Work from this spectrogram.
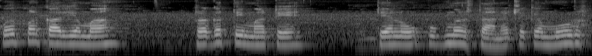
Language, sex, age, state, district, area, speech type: Gujarati, male, 18-30, Gujarat, Morbi, urban, spontaneous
